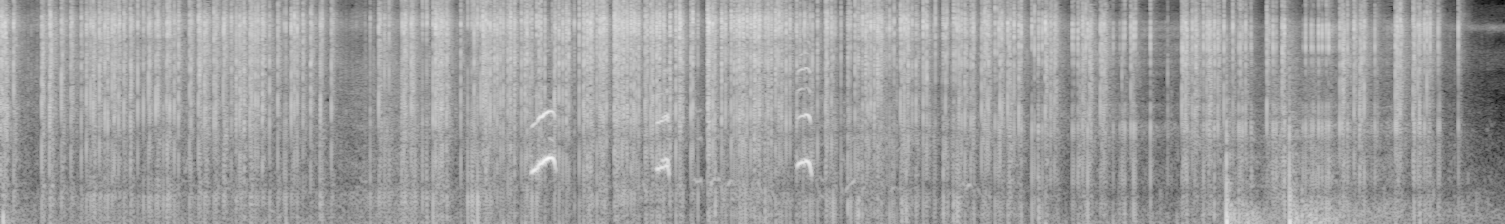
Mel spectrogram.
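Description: Ground fountain fireworks crackling on the pavement, a dense, rapid crackle of tiny pops as they spray sparks, with a few short chirps about seven to ten seconds in. The crackling dies out just before the end.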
